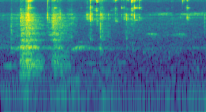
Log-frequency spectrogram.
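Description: A few faint, scattered clinks of bangles on a wrist, with light handling of cloth and a measuring tape.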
